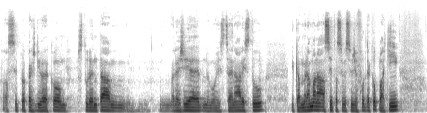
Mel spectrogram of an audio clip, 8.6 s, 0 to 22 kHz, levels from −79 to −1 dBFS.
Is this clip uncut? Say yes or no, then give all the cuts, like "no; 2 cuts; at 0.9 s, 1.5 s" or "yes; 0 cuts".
yes; 0 cuts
